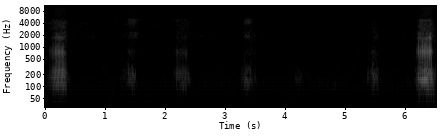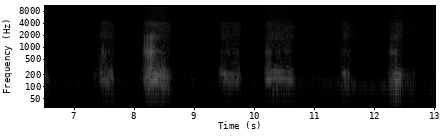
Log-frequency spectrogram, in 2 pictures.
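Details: Small baby in sound sleep, with frequent low rumbling snores over the breaths; ordinary infant snoring.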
